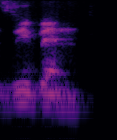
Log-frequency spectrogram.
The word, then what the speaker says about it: sieben: over there like S is pronounced as Z. Yes. Okay. Like instead of saying 7, you have to say Sieben.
